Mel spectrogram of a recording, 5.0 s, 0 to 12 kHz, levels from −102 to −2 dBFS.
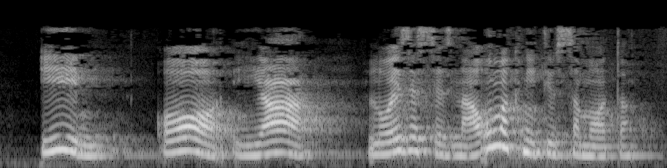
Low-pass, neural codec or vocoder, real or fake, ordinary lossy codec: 7.2 kHz; codec, 16 kHz, 16 kbps, FunCodec, trained on Chinese and English, 50 frames a second; fake; MP3, 32 kbps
